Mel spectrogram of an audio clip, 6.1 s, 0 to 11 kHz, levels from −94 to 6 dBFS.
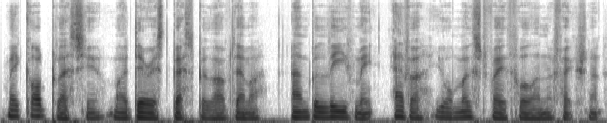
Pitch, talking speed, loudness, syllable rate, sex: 100 Hz, 180 wpm, -19 LUFS, 5.8 syllables/s, male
